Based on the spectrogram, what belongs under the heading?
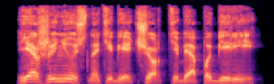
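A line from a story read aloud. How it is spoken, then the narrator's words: Sudden shout. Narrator (Russian): Сходу заорал он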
